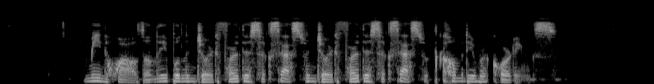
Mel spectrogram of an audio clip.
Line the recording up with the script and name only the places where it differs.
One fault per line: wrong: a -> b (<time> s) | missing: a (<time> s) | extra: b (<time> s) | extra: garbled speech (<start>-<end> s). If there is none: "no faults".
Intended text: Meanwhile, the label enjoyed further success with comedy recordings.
extra: enjoyed further success (3.1 s)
